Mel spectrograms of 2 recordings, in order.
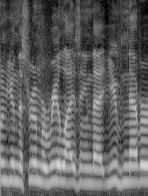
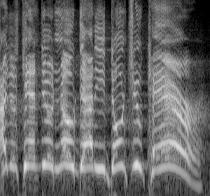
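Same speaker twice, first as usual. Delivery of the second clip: put-on very high, slow, drawn-out child's begging voice; 11 semitones higher, 6 dB louder than usual. Father retelling his upset son's words to him: imitating a child pleading. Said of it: "And he's just like".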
